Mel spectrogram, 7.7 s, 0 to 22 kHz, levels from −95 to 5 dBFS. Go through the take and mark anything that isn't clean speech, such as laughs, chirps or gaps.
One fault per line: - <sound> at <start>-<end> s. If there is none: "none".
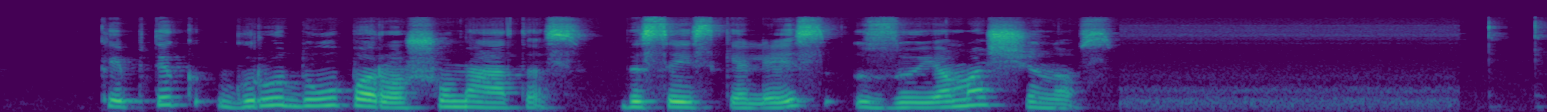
none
